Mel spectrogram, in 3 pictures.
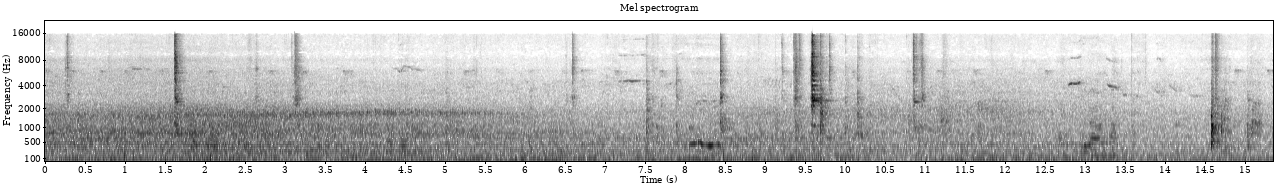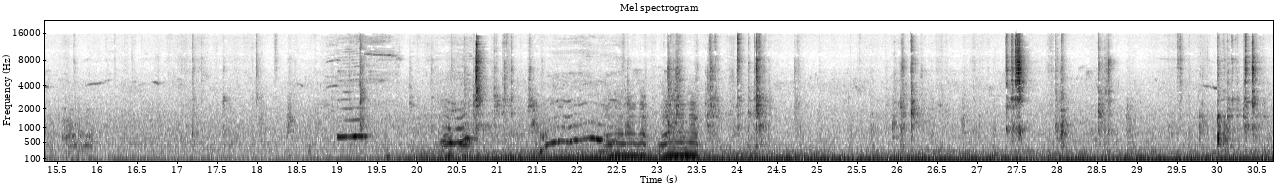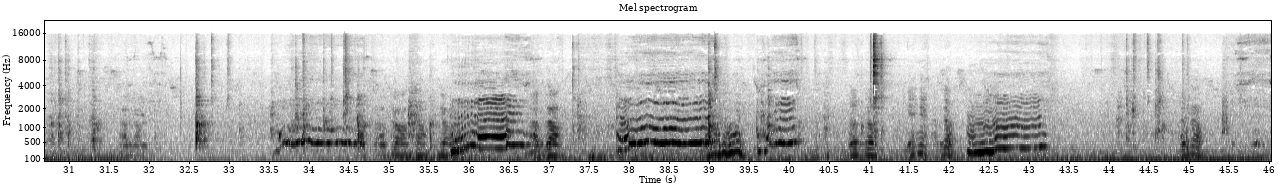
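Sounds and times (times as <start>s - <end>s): dog claws clicking on metal ladder: 7.4s - 11.8s, 17.0s - 31.7s.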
